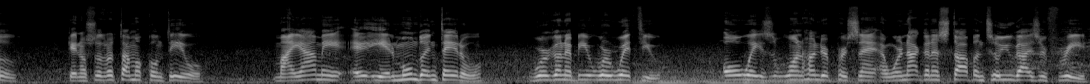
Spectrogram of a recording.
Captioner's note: speaking spanish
